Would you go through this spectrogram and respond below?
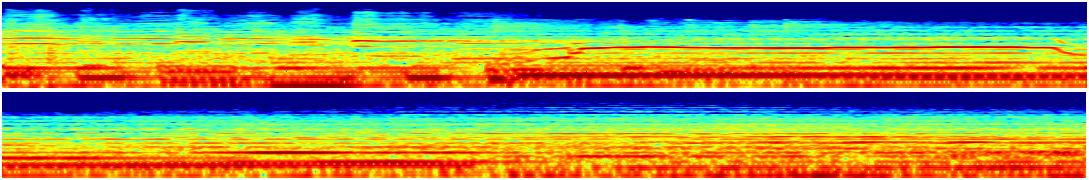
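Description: A wolf in Yellowstone howls in a long, rising and sustained tone with wavering pitch, loud and close, layered over a low droning backdrop of music, with no talking.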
